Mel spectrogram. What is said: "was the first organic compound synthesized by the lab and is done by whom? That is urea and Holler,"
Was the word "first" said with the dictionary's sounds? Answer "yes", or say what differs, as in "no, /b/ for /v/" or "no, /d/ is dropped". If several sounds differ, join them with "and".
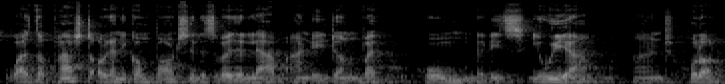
no, /p/ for /f/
